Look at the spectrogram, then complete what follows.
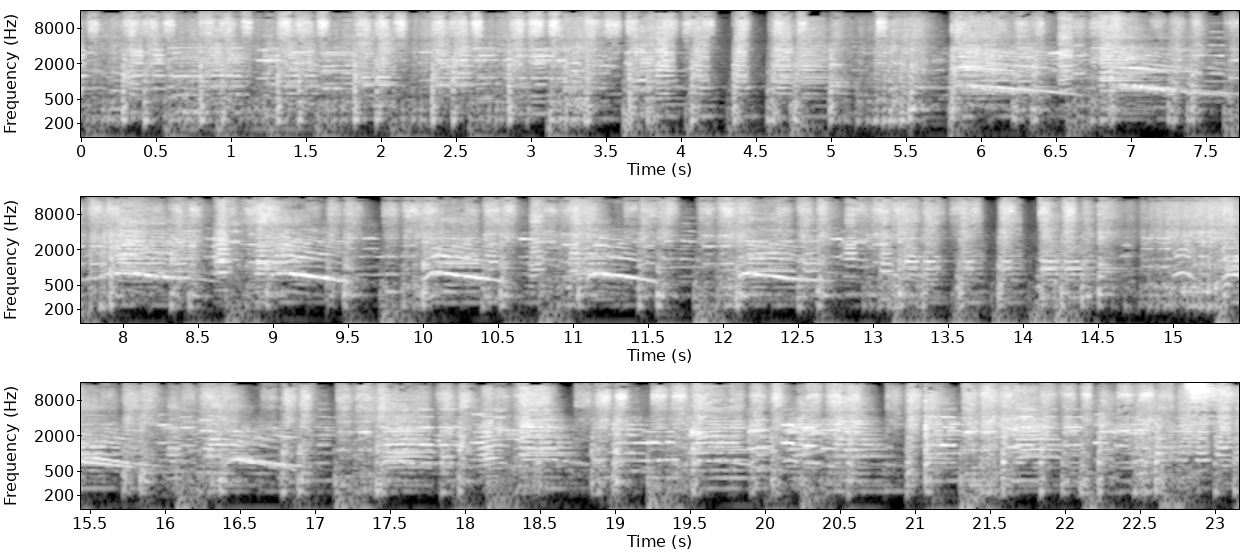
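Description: A brass band of trumpets, trombones, saxophones and sousaphones plays over a bass drum and cymbals. Through the middle stretch the horns repeat a string of short falling slides, about one a second.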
